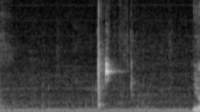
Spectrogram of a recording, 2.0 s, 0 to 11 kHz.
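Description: Power switch of a Spektrum DX7 radio transmitter flicked on: a single sharp click about a second in, with a short high ring right after it.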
